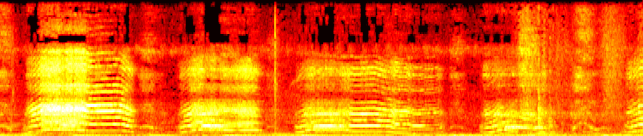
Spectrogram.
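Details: Infant crying: four loud wailing bursts with rising and falling pitch and short pauses for breath, in a small room.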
